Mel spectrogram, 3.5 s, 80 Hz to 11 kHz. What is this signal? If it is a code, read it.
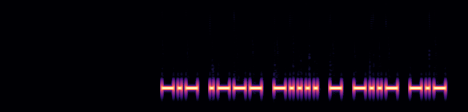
Morse code, heard as a keyed tone, about 40 wpm, 700 Hz. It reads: KJ6TXK
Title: USA Call Signs - 6 Characters - 4x Character Spacing - 40wpm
